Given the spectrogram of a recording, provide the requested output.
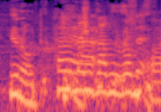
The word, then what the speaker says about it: Herman van Rompuy: Herman van Rompuy.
